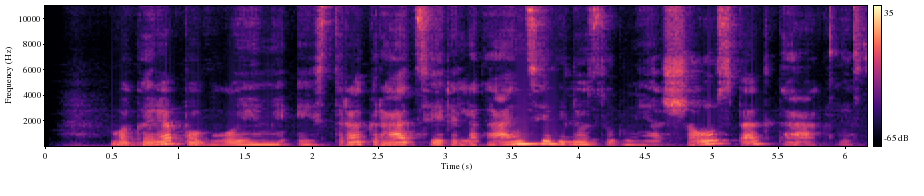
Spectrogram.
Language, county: Lithuanian, Vilnius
